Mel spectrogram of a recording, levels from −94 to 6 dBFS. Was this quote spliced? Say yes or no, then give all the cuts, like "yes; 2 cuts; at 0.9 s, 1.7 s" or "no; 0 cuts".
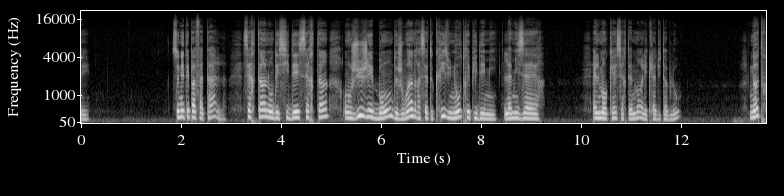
yes; 1 cut; at 8.4 s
